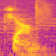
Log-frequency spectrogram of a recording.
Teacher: So we should combine stop and fricative to form a affricate.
